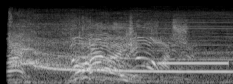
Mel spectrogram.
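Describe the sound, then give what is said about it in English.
A loud, bone-chilling creature scream holds for about two seconds, its layered, warbling tones swooping up and down over a steady piercing whine, with no talking. “We just heard the Yahoo scream. It's more powerful than I ever imagined.”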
